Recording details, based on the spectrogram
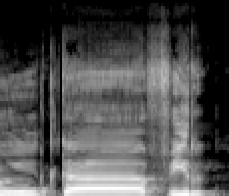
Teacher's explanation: اب یہاں کافر کے اوپر وقف کریں گے تو را کے اوپر آپ جزم پڑھیں گے اور را کو باریک پڑھیں گے. ٹھیک ہے, وقف کریں گے تو را کو باریک پڑھیں گے, ملا کر پڑھیں گے تو را کو آپ پور پڑھیں گے, موٹا پڑھیں گے.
